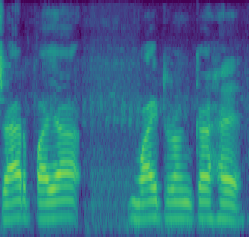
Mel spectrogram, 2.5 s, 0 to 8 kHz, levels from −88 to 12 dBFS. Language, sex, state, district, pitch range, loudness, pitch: Hindi, male, Jharkhand, Palamu, 155-165 Hz, -14 LUFS, 160 Hz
